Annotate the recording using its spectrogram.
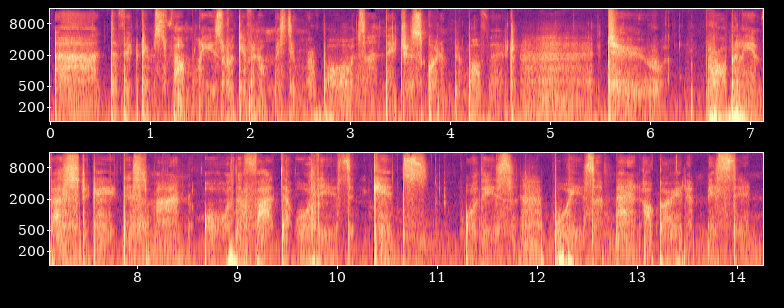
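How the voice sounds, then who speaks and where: A woman hosting true crime ASMR, telling her material entirely in a soft, breathy, unvoiced whisper. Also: measured pace, poor audio.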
